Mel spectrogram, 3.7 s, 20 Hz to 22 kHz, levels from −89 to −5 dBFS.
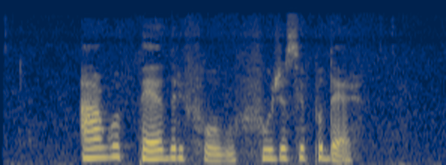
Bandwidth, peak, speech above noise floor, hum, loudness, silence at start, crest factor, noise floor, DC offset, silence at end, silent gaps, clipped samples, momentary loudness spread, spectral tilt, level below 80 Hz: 15.5 kHz; -12 dBFS; 33 dB; none; -30 LUFS; 0.7 s; 18 dB; -63 dBFS; under 0.1%; 0.75 s; none; under 0.1%; 10 LU; -5.5 dB/octave; -64 dBFS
